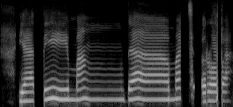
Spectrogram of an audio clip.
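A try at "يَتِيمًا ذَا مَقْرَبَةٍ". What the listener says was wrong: Bukan hamas tapi kol-kolah mak gitu ya. Yatimah dza maqrabah.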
